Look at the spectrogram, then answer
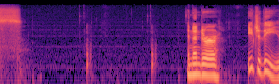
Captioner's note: none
